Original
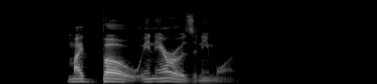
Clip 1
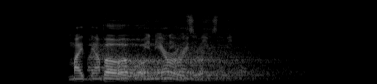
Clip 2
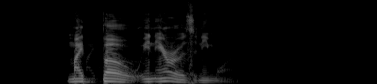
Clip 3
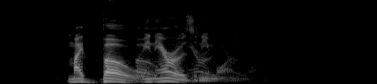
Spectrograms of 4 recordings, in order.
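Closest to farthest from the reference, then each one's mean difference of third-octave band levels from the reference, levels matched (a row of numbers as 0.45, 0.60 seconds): 3, 2, 1; 3.0, 6.0, 10.0 decibels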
